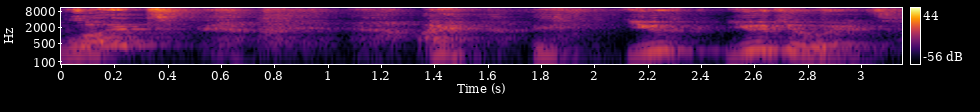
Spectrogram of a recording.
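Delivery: acted, very slow, hesitant, high, frightened stammer. Retelling her reply when told to go race: imitating her scared. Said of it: "So she's scared".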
